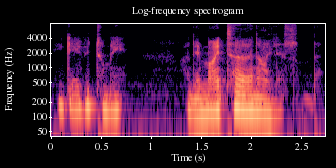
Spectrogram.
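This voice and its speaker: A man narrating a mystery story as an audiobook reader, in a theatrical, drawn-out way with hushed passages and a husky, breathy voice. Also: medium pitch.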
